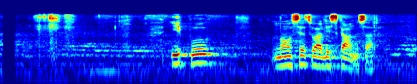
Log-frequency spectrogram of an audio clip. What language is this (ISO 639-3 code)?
nep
